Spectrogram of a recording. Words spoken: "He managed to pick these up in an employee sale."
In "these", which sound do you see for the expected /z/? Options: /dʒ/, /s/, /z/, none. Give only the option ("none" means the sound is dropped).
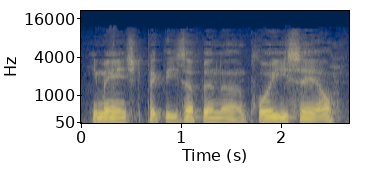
/z/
